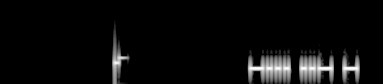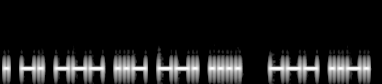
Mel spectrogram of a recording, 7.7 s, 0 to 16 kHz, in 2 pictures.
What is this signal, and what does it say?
Morse code, heard as a keyed tone, about 28 wpm, 700 Hz. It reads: BUT ENOUGH OF
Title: Sentences from Top 1000 Words - Review Part 5 - 28wpm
